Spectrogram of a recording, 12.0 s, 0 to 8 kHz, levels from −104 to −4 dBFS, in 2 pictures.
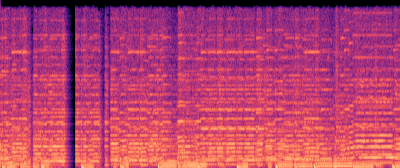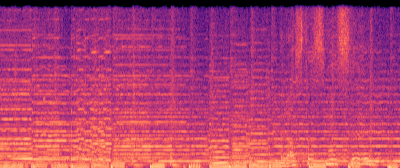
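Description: At 0.44 s comes a short concealed packet loss. About 40 ms of audio never reached the decoder in time. The receiver carried the last sound across the hole and blended back, so it is heard as a brief smear.

From 0.96 to 1.15 s the sound stretches into a fading buzz or hiss for about 160 ms. Then about 40 ms of silence follows before it returns. That missing stretch never plays. The likely cause is a long network dropout.

From 1.48 to 1.59 s there is a burst of packet loss. Roughly 80 ms in a row went missing. The last sound is held and turned down as the gap runs on. It then resumes further on, with the middle gone.

A second short concealed packet loss follows at 1.60 s, just after the burst. Another 40 ms is filled in the same way, giving a quick wobble. All of this rides on a call path with nothing above 8 kHz, which fits G.722 at 64 kbps.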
